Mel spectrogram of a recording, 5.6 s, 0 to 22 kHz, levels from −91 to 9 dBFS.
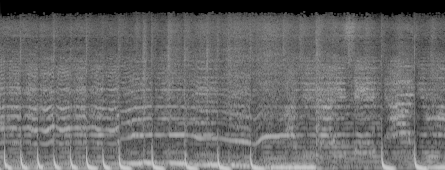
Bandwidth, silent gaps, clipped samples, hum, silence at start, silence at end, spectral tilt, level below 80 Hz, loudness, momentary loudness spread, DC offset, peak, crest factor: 16.5 kHz; none; under 0.1%; none; 0 s; 0 s; -3.5 dB/octave; -22 dBFS; -19 LUFS; 1 LU; under 0.1%; -8 dBFS; 10 dB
